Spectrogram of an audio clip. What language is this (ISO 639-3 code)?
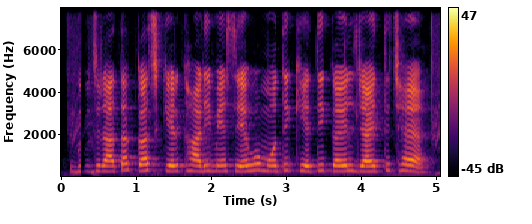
mai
